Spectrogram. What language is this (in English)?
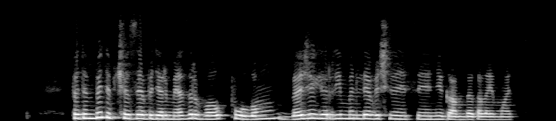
Chuvash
